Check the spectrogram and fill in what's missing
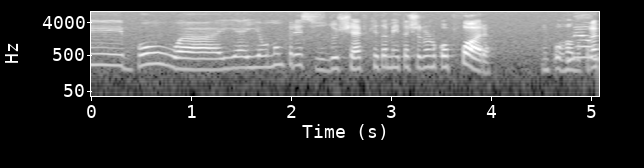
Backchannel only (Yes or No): No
